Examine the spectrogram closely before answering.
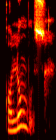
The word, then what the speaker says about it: Columbus: referencia a cristóbal colón cuyo apellido el latín se pronuncia columbus ahora posteriormente panamá también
